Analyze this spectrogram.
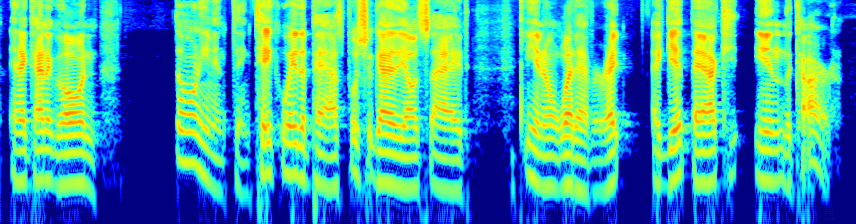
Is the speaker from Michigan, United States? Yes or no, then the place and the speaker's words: no; Sartell, Minnesota, United States; also born or lived in Gilman, Minnesota; we moved off a little hobby farm in Gilman when I was eight months old. So for me, it was always Sartell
